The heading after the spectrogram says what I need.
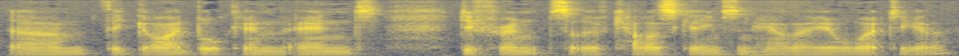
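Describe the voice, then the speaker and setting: A man's voice: a bass voice, monotone, a little fast, vocal fry, fairly bright tone. A man hosting a casual interview, asking questions with frequent uhs and repeated words. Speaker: podcast host, interviewer.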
